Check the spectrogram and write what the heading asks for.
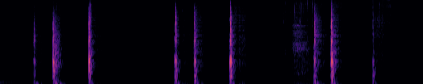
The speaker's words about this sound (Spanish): Cuando de pronto oyen aquel golpe raro en la puerta, el sonido de...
